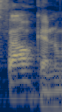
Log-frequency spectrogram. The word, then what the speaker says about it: falcon: Again, that word was borrowed from French without an L, and now 97% of English speakers pronounce falcon with an L.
